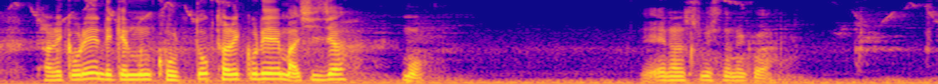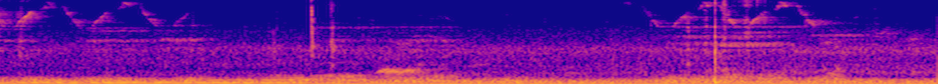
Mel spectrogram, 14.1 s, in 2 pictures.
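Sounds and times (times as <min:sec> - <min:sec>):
bird singing whistled notes: 0:05.4 - 0:08.7, 0:11.7 - 0:14.0.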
